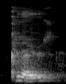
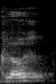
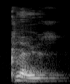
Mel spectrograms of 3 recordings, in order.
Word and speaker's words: close: Attention au diphtongue du O, close, pas close, close, to, c'est pas tout, tu.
